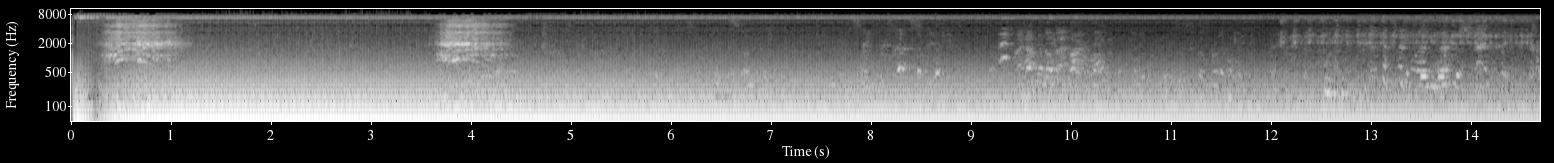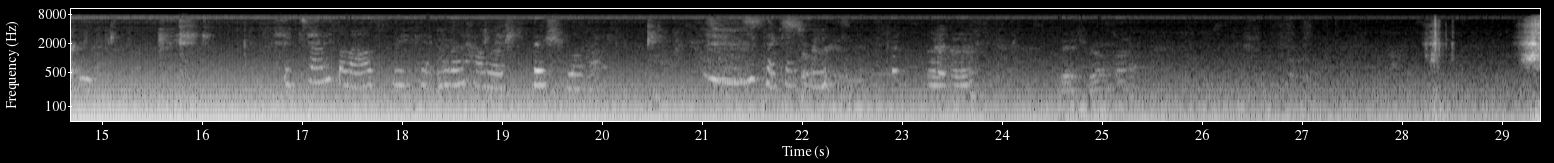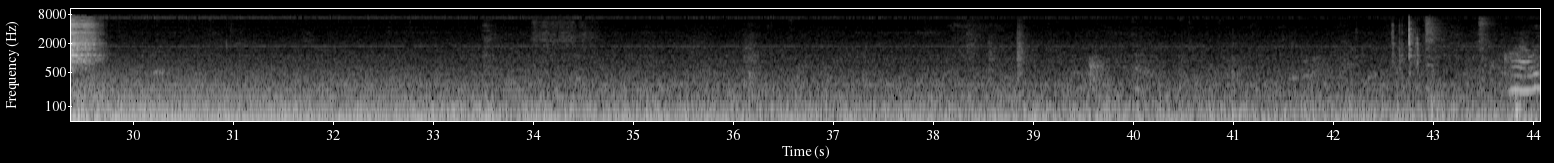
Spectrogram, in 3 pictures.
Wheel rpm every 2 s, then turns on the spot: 10, 10, 20, 0, 0, 0, 0, 0, 0, 0, 0, 0, 0, 0, 10, 0, 0, 0, 0, 0, 0, 0.
none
